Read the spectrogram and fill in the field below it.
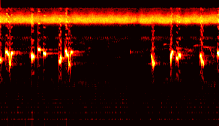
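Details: Sooty-headed bulbul calls to companions in the morning, a cluster of quick chirpy notes, a pause of over a second, then more paired chirps, all over a constant high-pitched hiss.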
